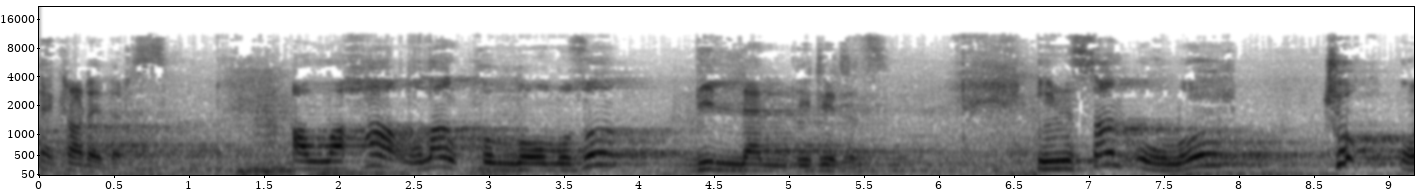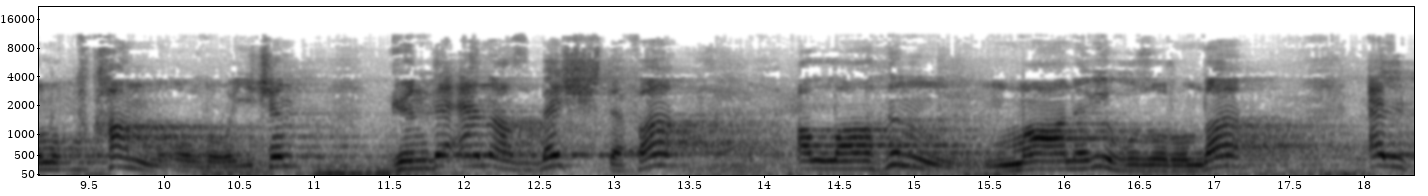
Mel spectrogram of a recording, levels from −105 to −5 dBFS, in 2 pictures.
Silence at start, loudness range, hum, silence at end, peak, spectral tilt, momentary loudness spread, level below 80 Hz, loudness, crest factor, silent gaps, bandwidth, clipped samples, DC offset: 0 s; 3 LU; none; 0 s; -2 dBFS; -5 dB/octave; 13 LU; -38 dBFS; -17 LUFS; 14 dB; none; 11.5 kHz; under 0.1%; under 0.1%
